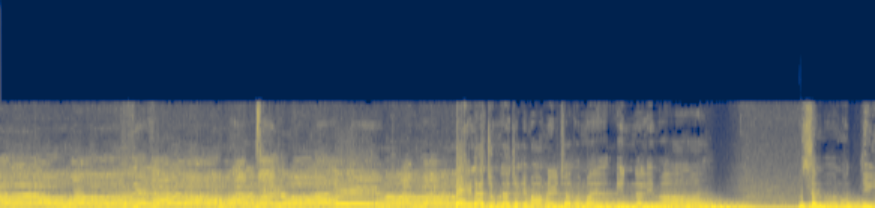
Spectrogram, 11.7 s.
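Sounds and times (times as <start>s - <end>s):
large crowd chanting salawat in unison: 0.0s - 6.2s
speech: 6.1s - 9.6s, 10.6s - 11.6s.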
